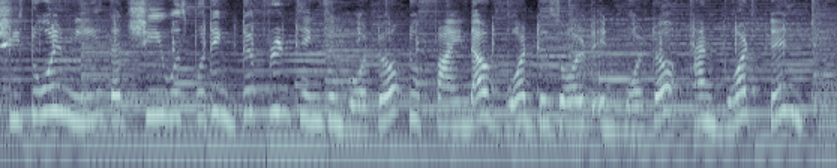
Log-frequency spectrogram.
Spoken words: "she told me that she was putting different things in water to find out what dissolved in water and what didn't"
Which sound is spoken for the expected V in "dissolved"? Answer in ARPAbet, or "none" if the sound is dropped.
V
